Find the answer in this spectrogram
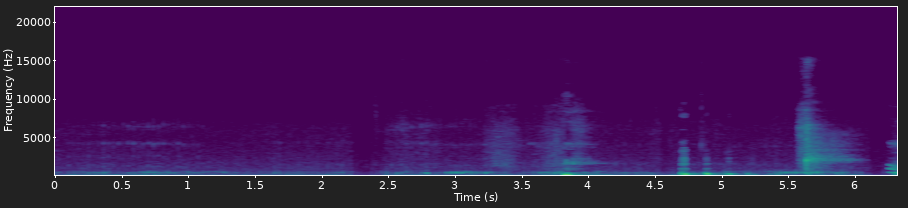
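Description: Domestic cat purring close to the microphone, a low, even rumble. A few short, sharper sounds break in during the second half.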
